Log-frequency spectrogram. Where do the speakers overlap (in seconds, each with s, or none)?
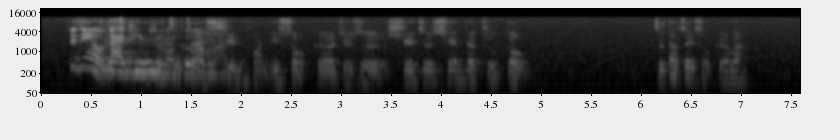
0.6 s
